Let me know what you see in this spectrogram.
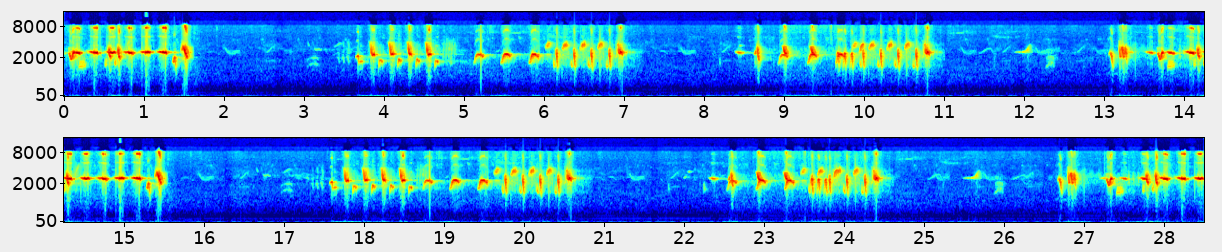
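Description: A songbird singing phrases of rapid chirps and trills, each two to three seconds long, repeated every four to five seconds with short pauses between.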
